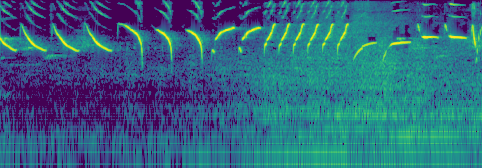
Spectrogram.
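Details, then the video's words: Singing Belgian canary for training: looping descending whistles, then a brisk series of short notes and higher buzzy tours. "The Best Belgian Canary Sound For Training!!!"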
